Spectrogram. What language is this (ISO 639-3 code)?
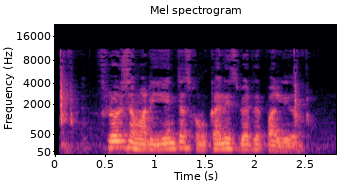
spa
